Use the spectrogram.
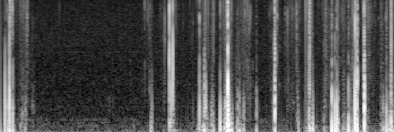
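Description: A black spiral ear pick scratches the foam cover of a small black foam-covered microphone set in a silicone dummy ear. It makes close, muffled bursts of scraping and rustling, mostly low and thuddy with brief bright crackles, over a quiet low hum. There is a short pause near the start, then the bursts come in an irregular rhythm.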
